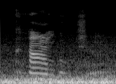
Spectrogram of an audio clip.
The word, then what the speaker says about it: kombucha: I didn't at the time, but I know now it's pronounced kombucha.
